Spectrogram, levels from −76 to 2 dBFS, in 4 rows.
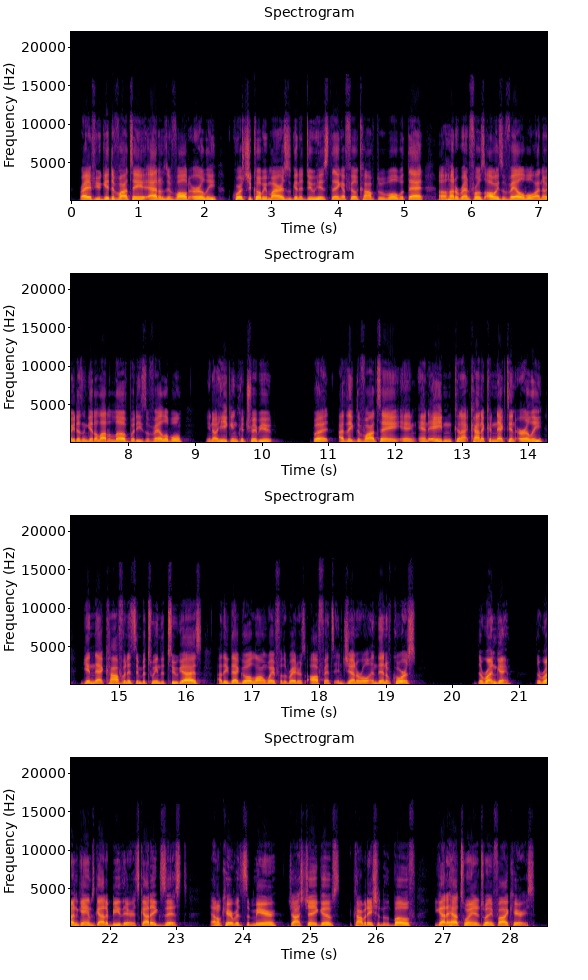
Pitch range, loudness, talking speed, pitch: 120-140 Hz, -19 LUFS, 250 wpm, 130 Hz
